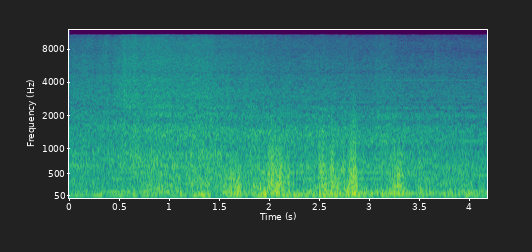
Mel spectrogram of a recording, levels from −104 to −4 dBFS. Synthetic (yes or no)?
no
